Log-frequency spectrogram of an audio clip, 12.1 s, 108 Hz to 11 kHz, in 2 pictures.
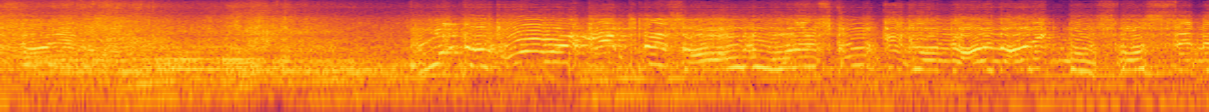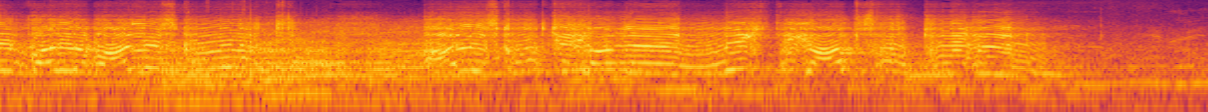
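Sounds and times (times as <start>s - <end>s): car engines revving: 0.0s - 12.0s
person talking: 2.0s - 12.0s.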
